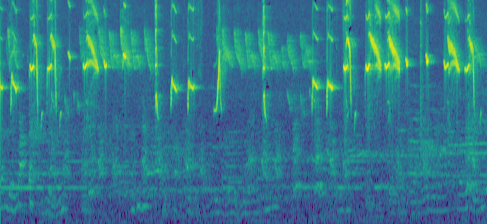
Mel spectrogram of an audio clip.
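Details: Morning fighting song of the oriental magpie-robin: a steady stream of short whistled and clicking phrases, nearly three a second, with brief pauses and a quiet low hum in the background.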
